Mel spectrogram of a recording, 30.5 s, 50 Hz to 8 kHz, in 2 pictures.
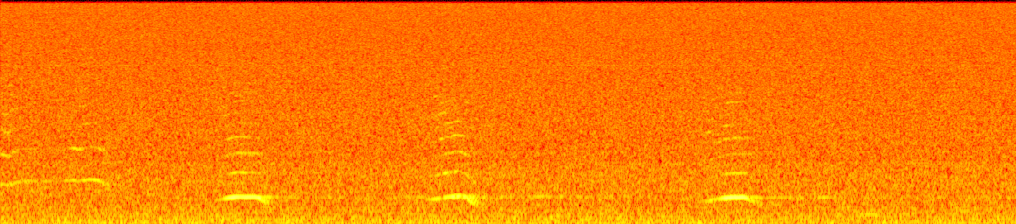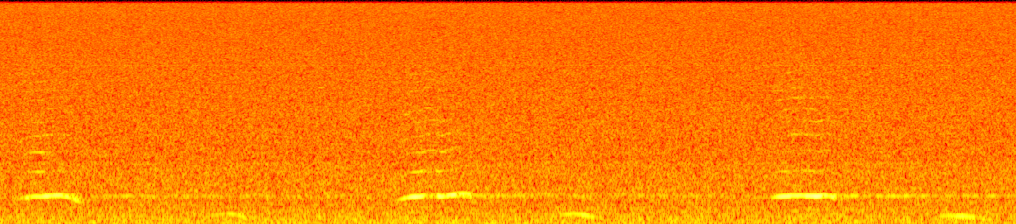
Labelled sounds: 0.0	0.3	humpback whale, 0.83 to 1.0 kHz
3.5	3.9	humpback whale, 0.86 to 0.99 kHz
6.7	6.9	humpback whale, 1.5 to 1.7 kHz
15.7	15.9	humpback whale, 0.90 to 0.99 kHz

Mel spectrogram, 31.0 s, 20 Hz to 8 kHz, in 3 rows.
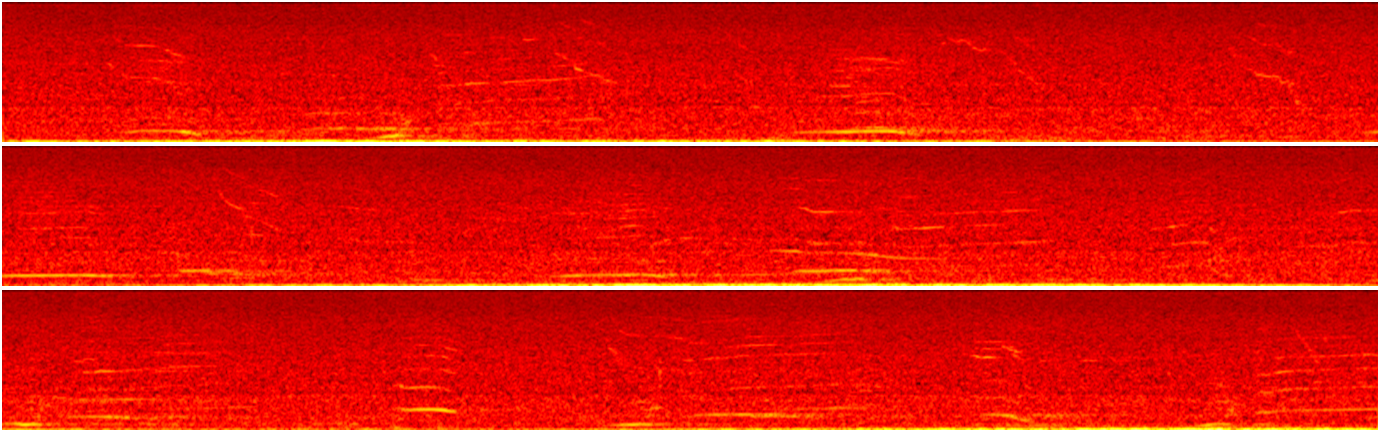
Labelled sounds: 0.9	1.2	humpback whale, 2.9 to 3.1 kHz
3.4	4.5	humpback whale, 1.2 to 2.2 kHz
6.4	7.4	humpback whale, 1.0 to 3.5 kHz
9.4	9.7	humpback whale, 1.1 to 1.7 kHz
16.3	16.6	humpback whale, 1.7 to 3.8 kHz
17.1	17.4	humpback whale, 1.2 to 1.4 kHz
17.8	18.1	humpback whale, 1.9 to 2.0 kHz
19.1	19.4	humpback whale, 0.90 to 1.0 kHz
21.2	22.2	humpback whale, 1.2 to 1.5 kHz
23.6	23.9	humpback whale, 0.90 to 1.1 kHz
25.5	26.9	humpback whale, 1.7 to 4.2 kHz
27.9	28.4	humpback whale, 1.7 to 2.6 kHz
30.0	30.8	humpback whale, 1.2 to 2.0 kHz

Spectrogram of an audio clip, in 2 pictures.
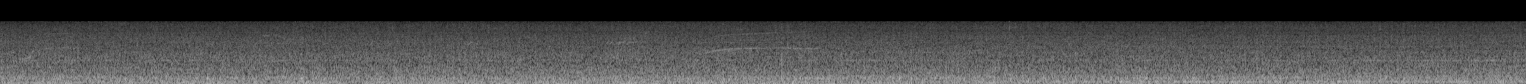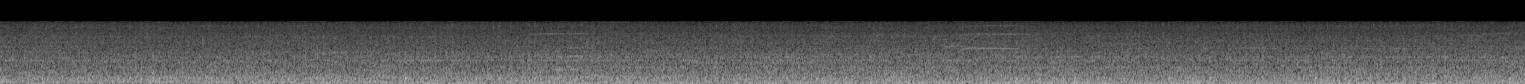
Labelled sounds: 7.0	7.7	killer whale, southern resident, 1.7 to 5.2 kHz
20.6	21.1	killer whale, southern resident, 3.5 to 4.3 kHz
24.6	25.5	killer whale, southern resident, 1.8 to 4.9 kHz

